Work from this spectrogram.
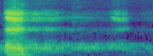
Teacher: Hujung lidah itu yang menekan pada, diangkat menekan pada pangkal gigi seri atas. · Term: makhraj ta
